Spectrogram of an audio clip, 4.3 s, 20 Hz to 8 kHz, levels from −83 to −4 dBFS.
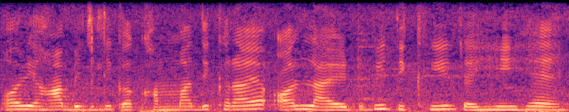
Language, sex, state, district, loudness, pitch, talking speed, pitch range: Hindi, female, Madhya Pradesh, Umaria, -15 LUFS, 230 Hz, 210 wpm, 220-240 Hz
